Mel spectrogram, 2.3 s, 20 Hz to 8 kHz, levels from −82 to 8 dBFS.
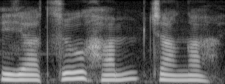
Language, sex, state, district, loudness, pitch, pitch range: Wancho, female, Arunachal Pradesh, Longding, -16 LUFS, 185 Hz, 180-200 Hz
